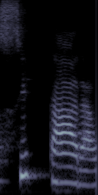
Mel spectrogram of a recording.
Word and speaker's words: citara: Mas quando ela perde aí a sílaba tônica do si, né? Passa para outra sílaba, no caso aí para o tá, e ela passa a ser paroxítona, ela passa a ser um verbo, porque ela passa a ser a palavra citara, o verbo do verbo citar.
